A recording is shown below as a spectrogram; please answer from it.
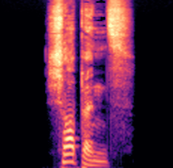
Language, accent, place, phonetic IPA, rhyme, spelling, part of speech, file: German, Germany, Berlin, [ˈʃɔpn̩s], -ɔpn̩s, Schoppens, noun, De-Schoppens.ogg
- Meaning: genitive singular of Schoppen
